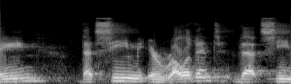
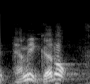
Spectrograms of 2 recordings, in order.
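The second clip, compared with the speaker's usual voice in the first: higher-pitched Scottish lilt; Scottish accent; 6 semitones higher than usual. Shown as a demonstration. Showing off his only Scottish impression, Scottish accent. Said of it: "the only Scottish accent I can do".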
